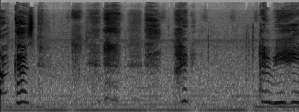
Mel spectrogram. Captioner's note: sobbing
